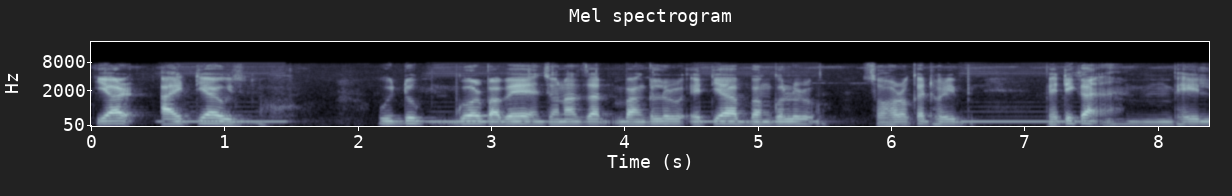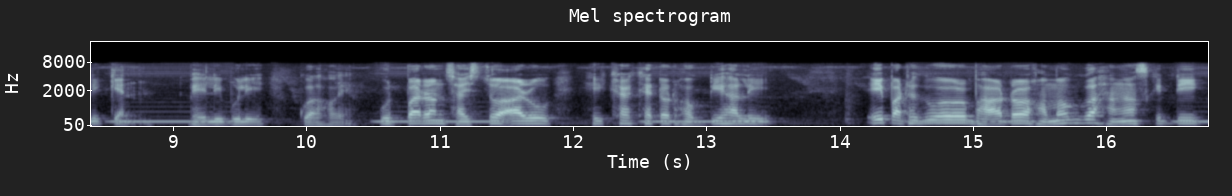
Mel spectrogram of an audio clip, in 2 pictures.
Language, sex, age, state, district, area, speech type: Assamese, male, 18-30, Assam, Tinsukia, urban, spontaneous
